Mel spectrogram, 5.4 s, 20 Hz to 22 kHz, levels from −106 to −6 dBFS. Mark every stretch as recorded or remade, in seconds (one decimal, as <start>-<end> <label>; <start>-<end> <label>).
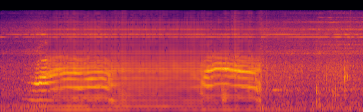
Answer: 0.0-0.7 recorded; 0.7-3.9 remade; 3.9-5.4 recorded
